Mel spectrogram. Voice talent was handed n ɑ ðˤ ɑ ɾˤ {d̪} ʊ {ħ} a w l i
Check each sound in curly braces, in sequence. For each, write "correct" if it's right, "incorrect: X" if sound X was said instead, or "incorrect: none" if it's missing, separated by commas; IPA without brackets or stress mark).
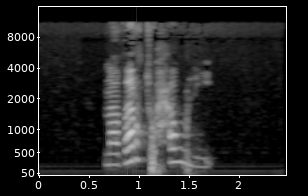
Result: incorrect: t̪, correct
